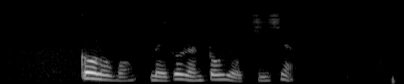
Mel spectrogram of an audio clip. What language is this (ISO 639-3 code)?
zho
